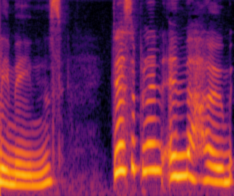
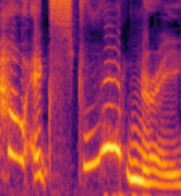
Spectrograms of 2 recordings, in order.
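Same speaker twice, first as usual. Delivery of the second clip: even more surprised, high, swooping, astonished exclamation; 5 semitones higher, 3 dB louder than usual. Showing that more surprise makes the voice go higher: more surprised, voice even higher. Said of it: "your voice goes even higher".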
